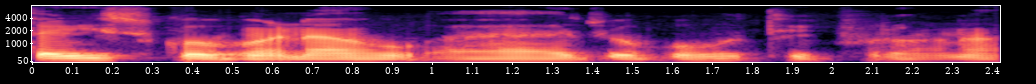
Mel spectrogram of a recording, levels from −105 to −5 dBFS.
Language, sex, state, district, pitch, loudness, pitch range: Hindi, male, Bihar, Jahanabad, 95 Hz, -19 LUFS, 95-100 Hz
